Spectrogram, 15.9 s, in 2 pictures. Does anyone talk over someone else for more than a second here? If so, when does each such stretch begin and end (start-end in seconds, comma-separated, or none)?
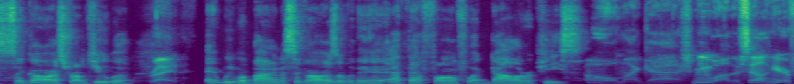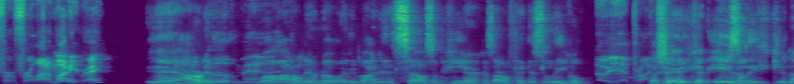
none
